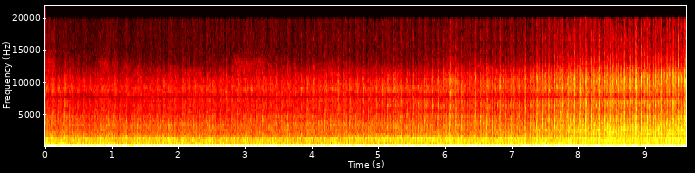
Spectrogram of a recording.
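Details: Kawasaki ZZ-R1100 D7 engine running steadily and loudly, with an uneven clattering beat of roughly two or three a second over the exhaust note; an abnormal engine noise, cause not clear.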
